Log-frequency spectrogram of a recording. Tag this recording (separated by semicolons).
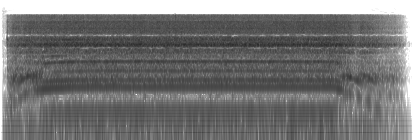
hand-drill; machine; mechanical; sound-effects; tools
